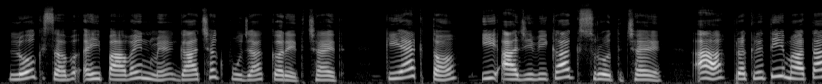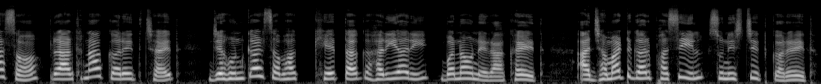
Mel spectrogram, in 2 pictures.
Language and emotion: Maithili, neutral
